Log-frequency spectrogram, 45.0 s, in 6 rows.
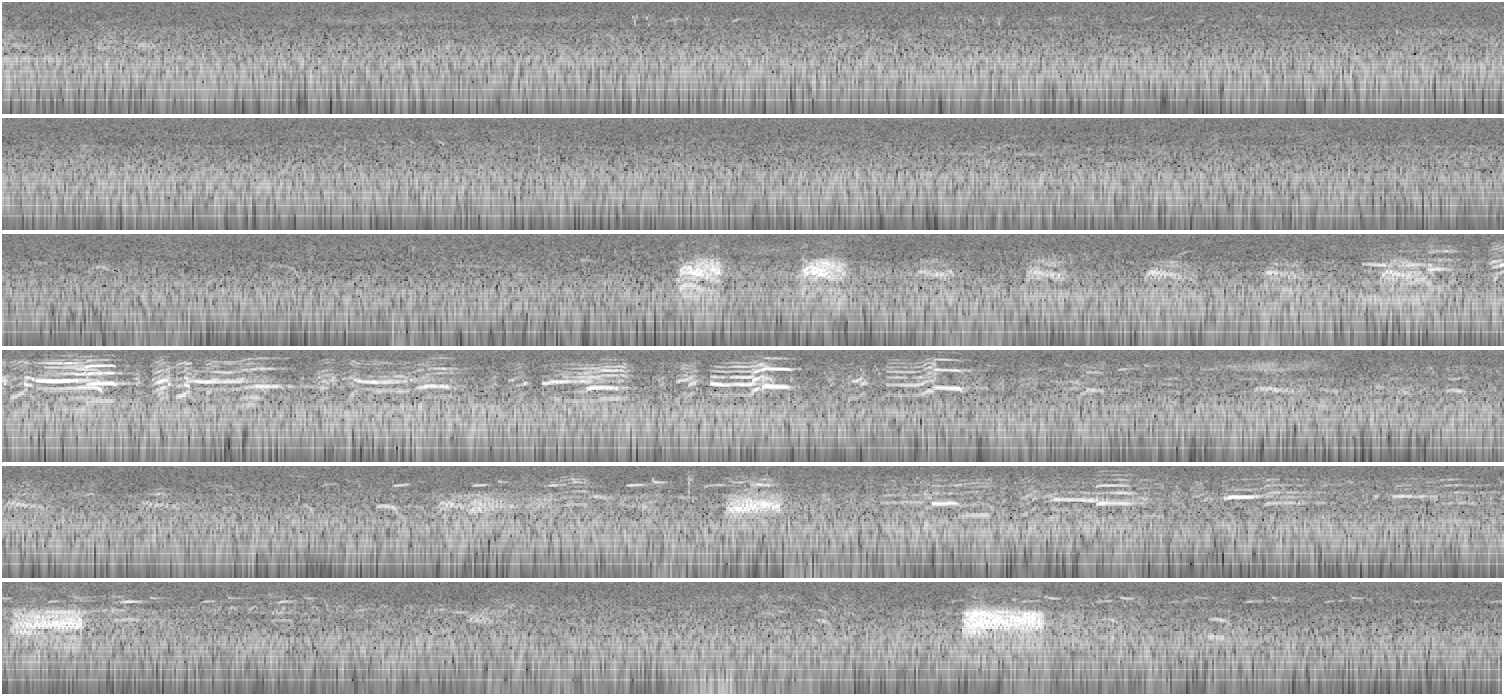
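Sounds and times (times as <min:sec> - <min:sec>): faint air hiss: 0:00.0 - 0:22.6.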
